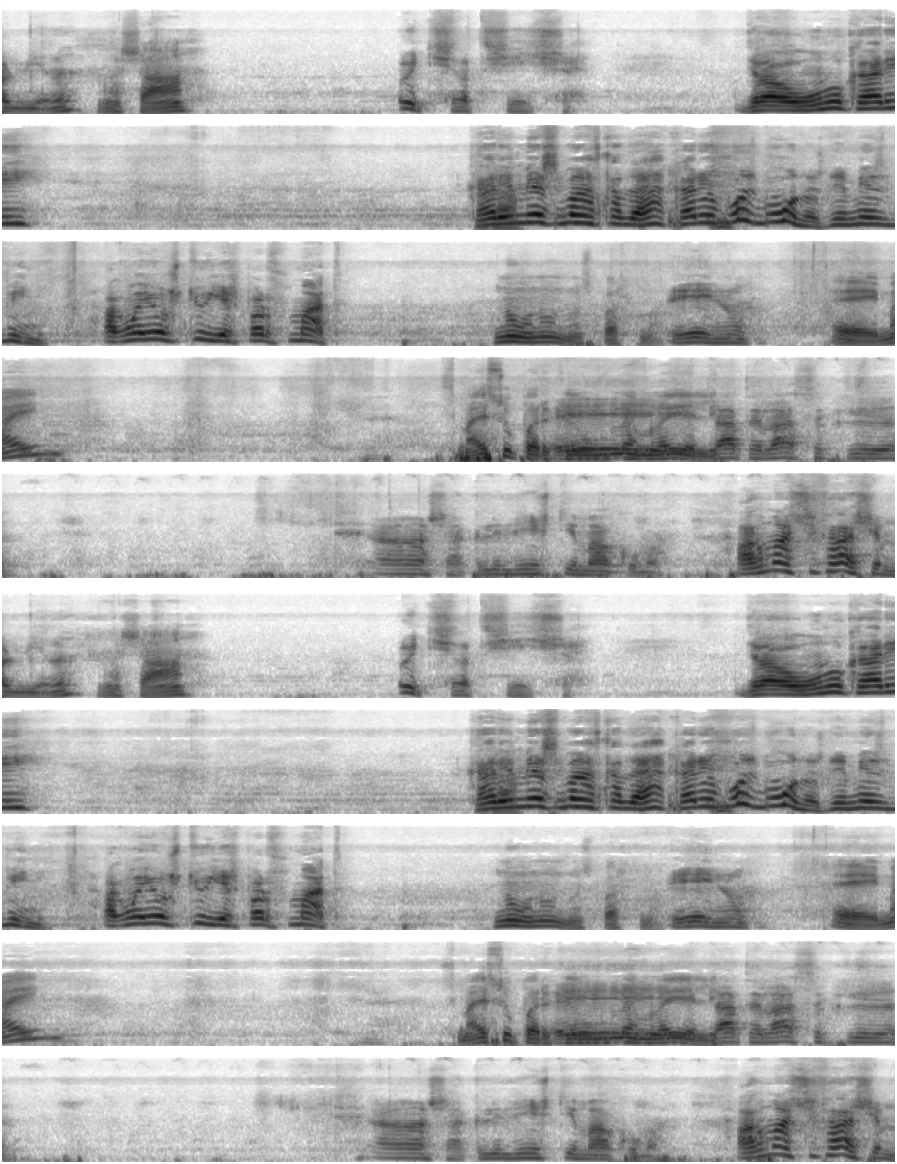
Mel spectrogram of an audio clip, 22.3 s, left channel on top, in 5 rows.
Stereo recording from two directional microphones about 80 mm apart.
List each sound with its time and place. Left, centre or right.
0.0 s speech: centre
0.6 s speech: left
2.0 s speech: centre
3.7 s speech: left
6.8 s speech: centre
9.3 s speech: centre
10.4 s speech: centre
11.3 s speech: centre
12.3 s speech: left
12.5 s speech: centre
15.6 s speech: left
17.0 s speech: centre
19.5 s speech: centre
